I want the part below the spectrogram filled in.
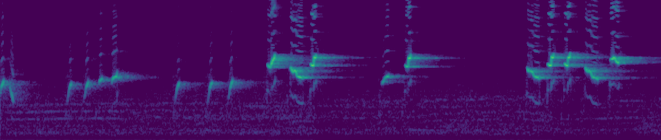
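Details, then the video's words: Bulbul from Iraq: soft rising whistled notes in short series, then louder fluty warbled phrases with downward slides, repeated several times with gaps in a quiet setting. "بلبل عراقي"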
